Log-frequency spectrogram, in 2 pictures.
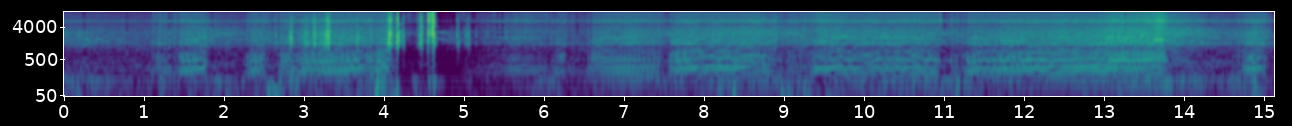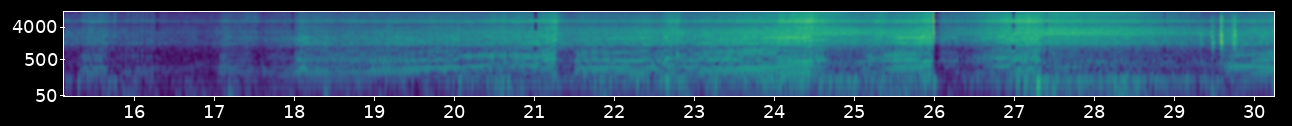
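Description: KTM 300 two-stroke dirt bike engine ridden hard, its pitch rising and falling again and again as the throttle is opened and shut. A sharp knock comes about four seconds in, and another near the end.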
